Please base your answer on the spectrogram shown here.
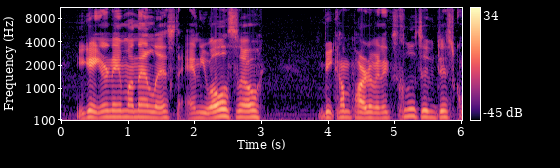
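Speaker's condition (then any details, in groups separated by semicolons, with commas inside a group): Cerebral palsy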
